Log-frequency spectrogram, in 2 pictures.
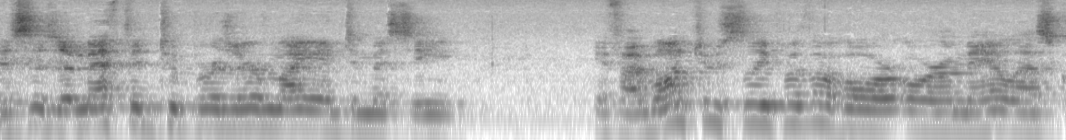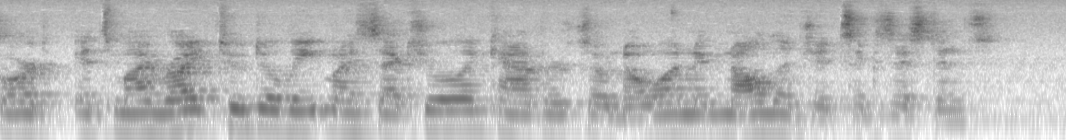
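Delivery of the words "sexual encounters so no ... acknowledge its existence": normal talking voice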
